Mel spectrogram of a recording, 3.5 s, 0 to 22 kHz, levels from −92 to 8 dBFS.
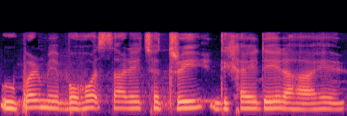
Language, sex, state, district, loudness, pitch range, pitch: Hindi, female, Arunachal Pradesh, Longding, -14 LUFS, 180-195 Hz, 190 Hz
